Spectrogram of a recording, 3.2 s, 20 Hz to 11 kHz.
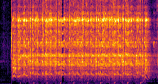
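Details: Rebuilt kids' 110cc quad on electric start after fuel was put down the plug hole: starter whirs with even cranking pulses about four a second for three seconds, never catches; spark present, owner unsure why it won't start.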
